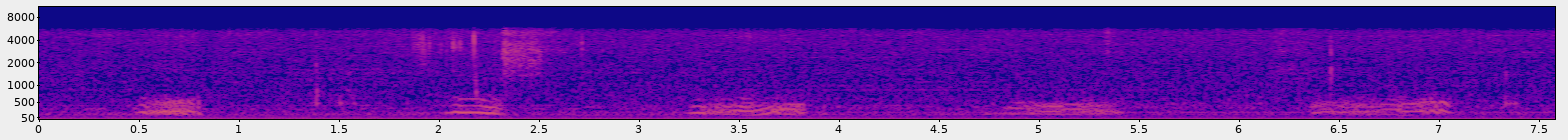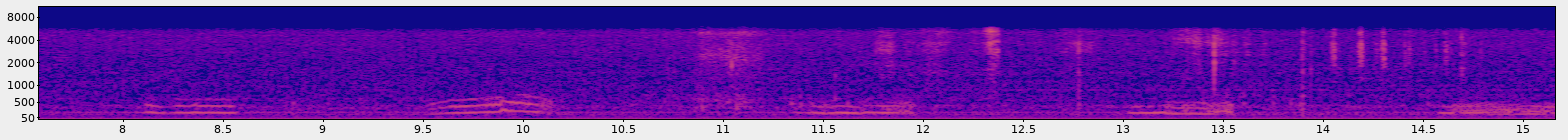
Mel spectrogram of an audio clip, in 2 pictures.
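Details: Newman, an 8-week-old Olde English Bulldogge puppy, snoozing on his first night home: soft rasping snores repeating roughly every one and a half seconds, each a brief rough burst over a steady background hiss, with faint clicks.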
